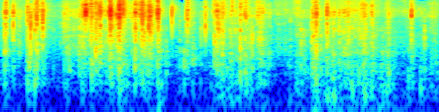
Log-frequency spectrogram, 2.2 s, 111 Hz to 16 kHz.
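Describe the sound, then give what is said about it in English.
Crinkling and crumpling of a wrapper as a 1990 pack of baseball cards with 31- or 32-year-old gum is unwrapped, a quiet, continuous rustle with small crackles. “I thought I would at least on camera see what happens, like a science experiment, to 32 or 31-year-old gum. So I'm unwrapping this pack.”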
